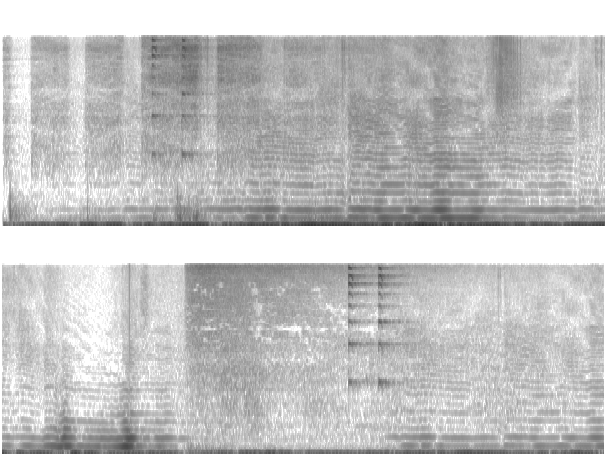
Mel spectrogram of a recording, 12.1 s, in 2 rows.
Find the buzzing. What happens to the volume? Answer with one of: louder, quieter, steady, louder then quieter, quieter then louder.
louder then quieter.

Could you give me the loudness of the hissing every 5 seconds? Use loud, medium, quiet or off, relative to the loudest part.
loud, medium, quiet.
